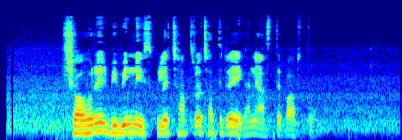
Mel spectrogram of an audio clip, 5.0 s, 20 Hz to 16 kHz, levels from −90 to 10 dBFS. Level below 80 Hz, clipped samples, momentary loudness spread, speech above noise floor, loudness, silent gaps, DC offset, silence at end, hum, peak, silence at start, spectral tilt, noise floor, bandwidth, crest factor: -64 dBFS; under 0.1%; 15 LU; 31 dB; -21 LUFS; none; under 0.1%; 1.15 s; none; -2 dBFS; 0.8 s; -5.5 dB/octave; -52 dBFS; 11 kHz; 20 dB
